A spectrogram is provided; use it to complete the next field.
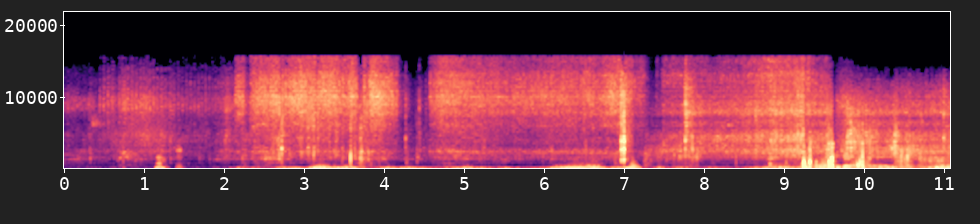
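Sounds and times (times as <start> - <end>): bike rattling and clicking: 0.0 - 11.0
ground rumble and wind noise: 0.0 - 11.0.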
